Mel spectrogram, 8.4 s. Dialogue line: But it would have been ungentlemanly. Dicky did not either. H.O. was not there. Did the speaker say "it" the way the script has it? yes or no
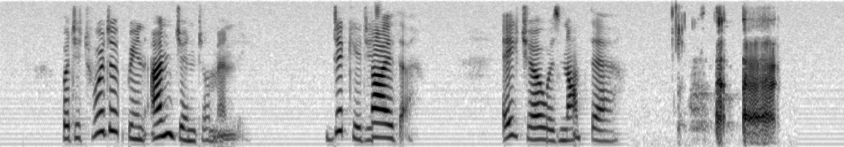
yes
